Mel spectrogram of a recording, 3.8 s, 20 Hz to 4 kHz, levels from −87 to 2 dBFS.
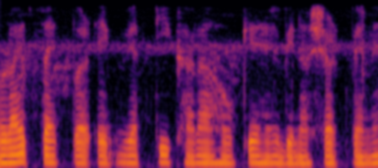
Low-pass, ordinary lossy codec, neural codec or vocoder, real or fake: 3.6 kHz; none; none; real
